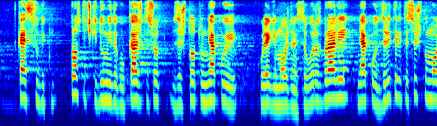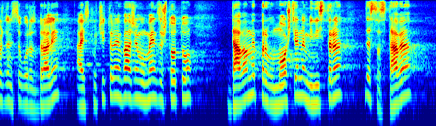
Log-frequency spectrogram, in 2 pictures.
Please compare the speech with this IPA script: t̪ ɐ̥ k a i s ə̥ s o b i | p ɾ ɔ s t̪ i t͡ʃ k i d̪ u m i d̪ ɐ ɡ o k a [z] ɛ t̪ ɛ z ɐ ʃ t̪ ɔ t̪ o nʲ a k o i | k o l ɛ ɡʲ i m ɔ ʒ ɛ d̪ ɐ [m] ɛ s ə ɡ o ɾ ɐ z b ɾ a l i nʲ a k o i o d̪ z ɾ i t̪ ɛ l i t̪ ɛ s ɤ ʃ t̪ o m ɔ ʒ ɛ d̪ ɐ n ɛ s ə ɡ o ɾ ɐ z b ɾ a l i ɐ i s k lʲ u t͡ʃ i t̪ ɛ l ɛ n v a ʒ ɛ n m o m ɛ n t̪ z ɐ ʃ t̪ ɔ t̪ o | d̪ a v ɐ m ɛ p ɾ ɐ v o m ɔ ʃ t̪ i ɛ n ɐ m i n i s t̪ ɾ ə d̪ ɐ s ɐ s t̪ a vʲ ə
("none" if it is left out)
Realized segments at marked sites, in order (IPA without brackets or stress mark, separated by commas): ʒ, n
